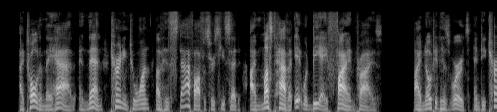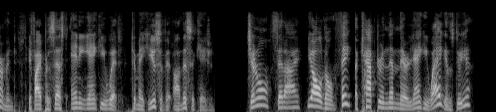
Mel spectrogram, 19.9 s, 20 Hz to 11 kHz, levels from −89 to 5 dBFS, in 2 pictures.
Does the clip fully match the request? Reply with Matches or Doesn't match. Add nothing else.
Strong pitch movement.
Matches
